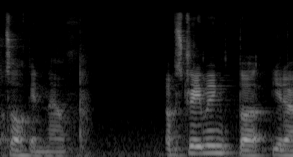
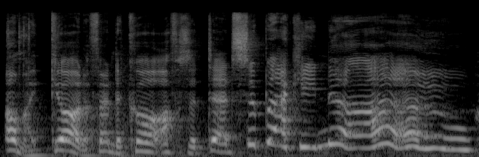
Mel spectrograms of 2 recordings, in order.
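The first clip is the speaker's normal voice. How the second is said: sudden high alarmed cry, louder; shocked outcry; 13 semitones higher, 5 dB louder, slower than usual. Real, not acted. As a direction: cry out in shock as the officer dies. Dispatch game, officer died.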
